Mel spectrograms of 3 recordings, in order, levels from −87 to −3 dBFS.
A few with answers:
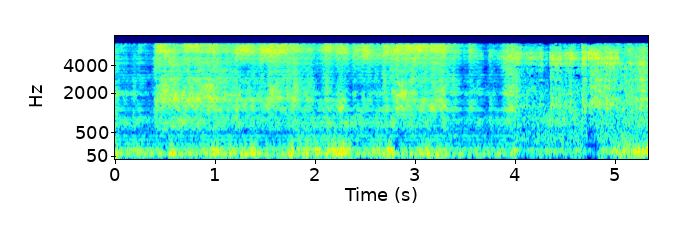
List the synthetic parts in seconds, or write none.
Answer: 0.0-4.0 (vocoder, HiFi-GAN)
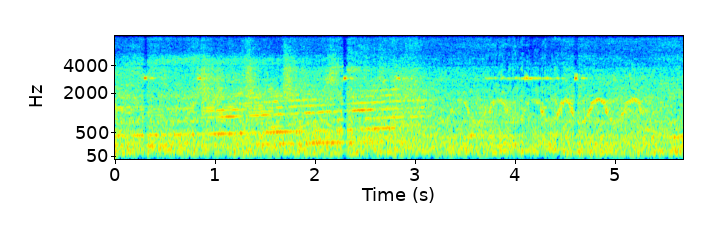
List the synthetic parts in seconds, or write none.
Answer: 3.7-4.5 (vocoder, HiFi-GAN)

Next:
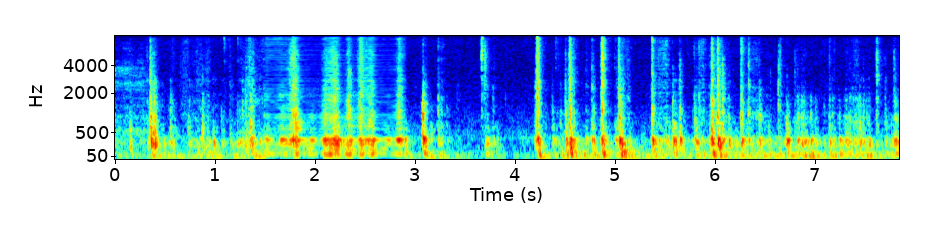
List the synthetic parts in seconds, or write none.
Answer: 1.5-2.9 (vocoder, HiFi-GAN)

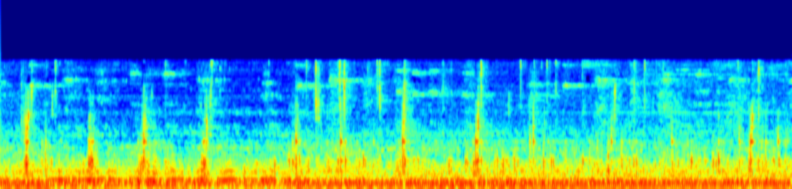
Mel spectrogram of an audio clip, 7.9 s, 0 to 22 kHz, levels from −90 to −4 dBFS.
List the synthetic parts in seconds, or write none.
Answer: 0.5-2.9 (vocoder, HiFi-GAN)

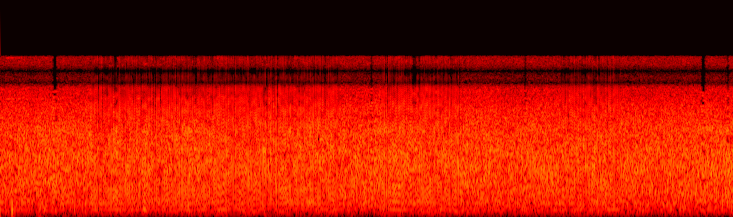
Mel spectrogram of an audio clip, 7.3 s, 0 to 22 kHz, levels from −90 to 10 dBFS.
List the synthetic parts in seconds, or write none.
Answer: 0.9-3.4 (vocoder, HiFi-GAN); 3.8-4.6; 5.6-6.2

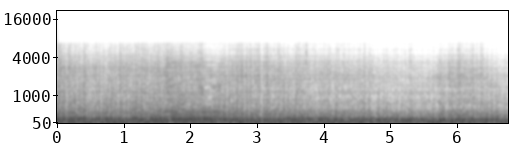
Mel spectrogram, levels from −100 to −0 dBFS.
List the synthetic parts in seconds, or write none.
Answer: 1.6-2.5 (vocoder, HiFi-GAN)

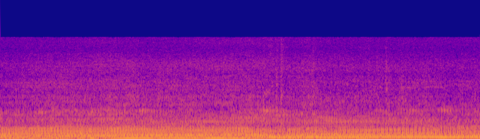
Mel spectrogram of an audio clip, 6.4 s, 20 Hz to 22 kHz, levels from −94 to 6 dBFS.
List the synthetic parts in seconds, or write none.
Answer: none

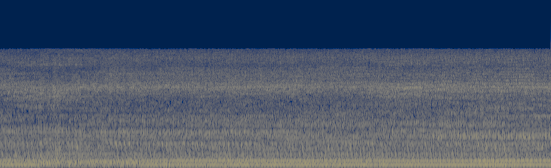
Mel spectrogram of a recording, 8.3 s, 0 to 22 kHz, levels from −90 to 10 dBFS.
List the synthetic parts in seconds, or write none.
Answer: 0.6-2.1 (vocoder, HiFi-GAN)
